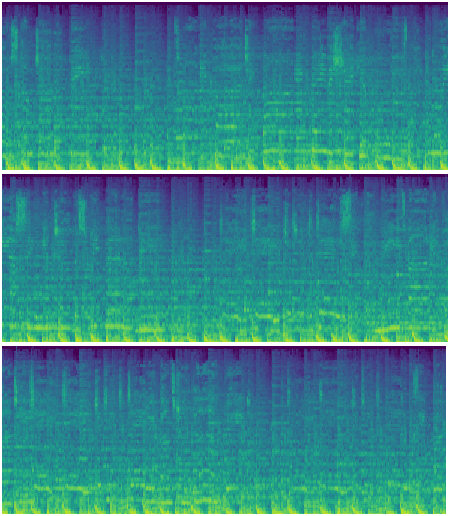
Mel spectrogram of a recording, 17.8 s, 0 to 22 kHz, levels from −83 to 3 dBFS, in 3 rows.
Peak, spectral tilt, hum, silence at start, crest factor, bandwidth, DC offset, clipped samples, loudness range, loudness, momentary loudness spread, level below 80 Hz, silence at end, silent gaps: 0 dBFS; -5 dB/octave; none; 0 s; 12 dB; 17.5 kHz; under 0.1%; under 0.1%; 2 LU; -15 LUFS; 3 LU; -14 dBFS; 0 s; none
